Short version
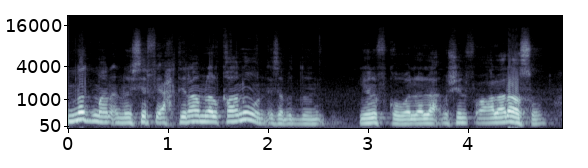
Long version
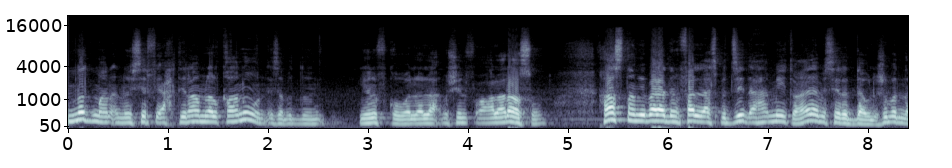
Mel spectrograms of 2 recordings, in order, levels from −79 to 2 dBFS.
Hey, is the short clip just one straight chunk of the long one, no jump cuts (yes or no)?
yes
